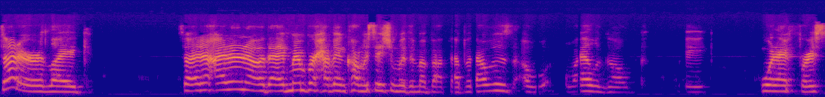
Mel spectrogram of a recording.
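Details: Adult woman, a speech pathologist who stutters, in conversation with part-word and word repetitions; stuttering.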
